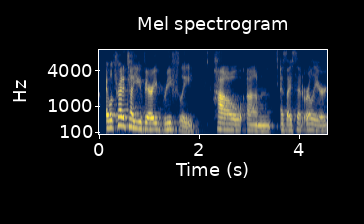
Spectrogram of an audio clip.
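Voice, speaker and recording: A woman with a New York accent, fairly low pitch, a bright, sharp tone, lively intonation and a fairly slow pace. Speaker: nonprofit co-founder and parent advocate. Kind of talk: online presentation.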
